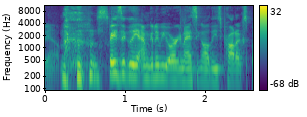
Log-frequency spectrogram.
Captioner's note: laughs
